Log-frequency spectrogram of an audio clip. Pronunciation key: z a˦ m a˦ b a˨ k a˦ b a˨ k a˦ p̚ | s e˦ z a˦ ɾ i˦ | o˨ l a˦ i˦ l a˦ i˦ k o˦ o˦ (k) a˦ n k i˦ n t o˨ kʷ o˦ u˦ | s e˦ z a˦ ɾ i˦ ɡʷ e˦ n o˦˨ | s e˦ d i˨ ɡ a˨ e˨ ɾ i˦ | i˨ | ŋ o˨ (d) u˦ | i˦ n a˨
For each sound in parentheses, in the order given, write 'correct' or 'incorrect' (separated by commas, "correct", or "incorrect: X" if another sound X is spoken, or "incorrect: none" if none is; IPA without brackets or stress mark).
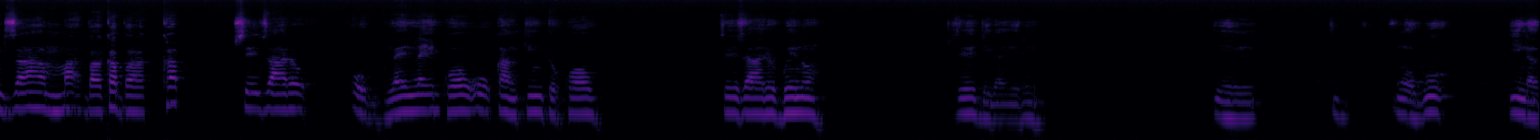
correct, incorrect: ɡ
